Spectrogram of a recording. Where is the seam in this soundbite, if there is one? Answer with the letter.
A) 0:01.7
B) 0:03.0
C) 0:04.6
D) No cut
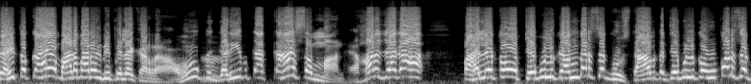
D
